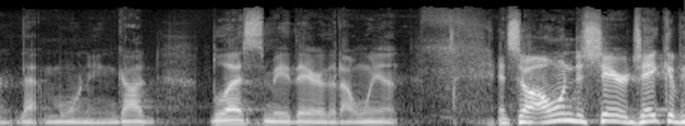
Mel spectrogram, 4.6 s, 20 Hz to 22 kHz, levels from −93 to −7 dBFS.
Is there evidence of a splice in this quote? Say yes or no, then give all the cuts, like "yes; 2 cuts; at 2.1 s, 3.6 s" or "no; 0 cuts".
no; 0 cuts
